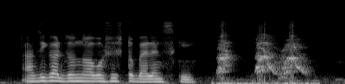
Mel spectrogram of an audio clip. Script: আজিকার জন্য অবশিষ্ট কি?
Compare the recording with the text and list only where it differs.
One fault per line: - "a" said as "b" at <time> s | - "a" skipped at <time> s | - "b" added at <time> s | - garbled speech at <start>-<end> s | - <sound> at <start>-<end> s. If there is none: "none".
- "ব্যালেন্স" added at 1.3 s
- bark at 2.1-3.2 s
